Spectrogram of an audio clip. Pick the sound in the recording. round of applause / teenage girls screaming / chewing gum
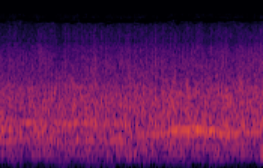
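round of applause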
